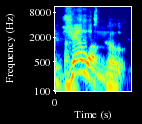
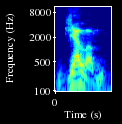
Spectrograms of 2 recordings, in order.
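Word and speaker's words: Jhelum: name of the high down speeds now the jellum the jellum do you know where the jelum river is um j h l j h e l u m jellum yeah I think it's somewhere in the North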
